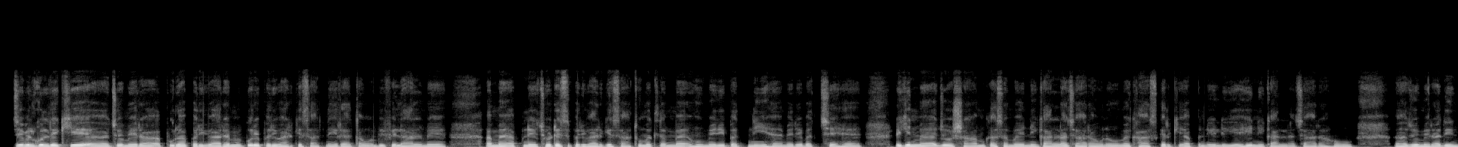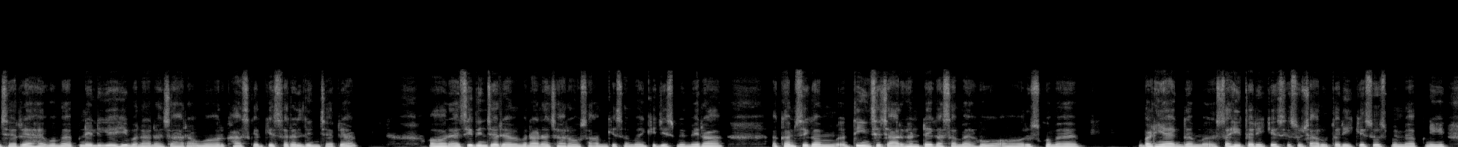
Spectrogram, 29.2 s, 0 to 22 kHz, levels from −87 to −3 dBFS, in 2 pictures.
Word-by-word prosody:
जी 190 - +5
बिल्कुल, 195 0 +5
देखिए 170 +1 +6
अ, 140 -1 +2
जो 135 +2 +1
मेरा 145 0 +2
पूरा 150 +1 +4
परिवार 140 -1 +1
है 150 - +4
मैं 180 +2 +3
पूरे 165 -1 +6
परिवार 145 -1 +3
के - - +2
साथ 135 -2 -4
नहीं 125 0 0
रहता 120 +4 -2
हूँ 165 0 -2
अभी 155 +1 -1
फ़िलहाल 140 -2 0
में 140 0 0 0.4
अ, - - +4
मैं 145 +2 +3
अपने 145 +1 +2
छोटे 150 +2 +4
से - - -6
परिवार 130 -2 +1
के 130 - +1
साथ 125 -2 -4
हूँ 155 - +2
मतलब 145 -1 -1
मैं 135 0 +1
हूँ, 130 -1 +1
मेरी 130 0 +2
पत्नी 135 +1 0
है, 130 +1 -1
मेरे 130 0 -1
बच्चे 130 +3 -3
हैं। 125 +1 -1 0.4
लेकिन 175 +4 +5
मैं 185 -1 +3
जो 165 +1 +4
शाम 140 +1 -2
का 160 +1 -1
समय 150 -1 0
निकालना 135 0 0
चाह 140 -4 -2
रहा 125 0 -2
हूँ 130 - -1
ना 155 - -1
वो 165 - 0
मैं 175 -1 +1
ख़ास 145 -2 -4
करके 145 0 -3
अपने 135 +1 -2
लिए 135 0 -1
ही 160 +3 +3
निकालना 120 -5 -3
चाह 120 -1 -6
रहा 120 +1 -4
हूँ 130 +1 -3 0.4
अ, 130 -1 +2
जो 135 +2 +3
मेरा 135 +1 +2
दिनचर्या 130 +1 0
है 135 0 -1
वो 155 +3 -1
मैं 170 +1 0
अपने 150 0 0
लिए 145 0 +1
ही - - +4
बनाना 120 -5 -2
चाह 125 0 -4
रहा 120 - -5
हूँ 160 -3 -1
और 150 - -1
ख़ास 145 0 -4
करके 150 +1 -3
सरल 145 -2 -1
दिनचर्या। 120 +6 -3 0.8
और 130 +1 +3
ऐसी 140 +4 +2
दिनचर्या 155 -1 +2
मैं 155 - 0
बनाना 140 0 0
चाह 145 -1 -3
रहा 140 - -2
हूँ 145 - -1
शाम 140 0 -6
के 145 - -5
समय 145 +1 -3
कि - - -4
जिसमें 140 -1 -3
मेरा 140 +1 0 0.6
अ, - - +1
कम 145 +1 +4
से 150 +1 0
कम 145 -1 +2 0.2
3 150 -1 +5
से 145 - +1
4 135 -1 0
घंटे 130 +1 +2
का 140 - 0
समय 135 +1 -1
हो 170 +4 0
और 125 0 -1
उसको 130 +2 -3
मैं 135 0 +1 0.7
बढ़िया 130 +2 +4
एकदम 135 0 -1
सही 130 +1 +2
तरीके 130 +1 +1
से, 130 0 -8
सुचारू 135 0 -2
तरीके 130 -1 -2
से 130 +1 -2
उसमें 130 0 -4
मैं 130 0 -2
अपनी 130 +1 -2
140 Hz, 245 wpm, -22 LUFS, 130-150 Hz, 0.8 s, देखिए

